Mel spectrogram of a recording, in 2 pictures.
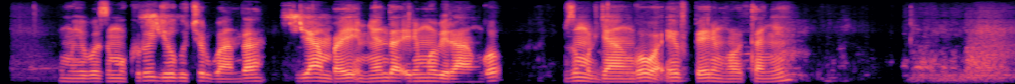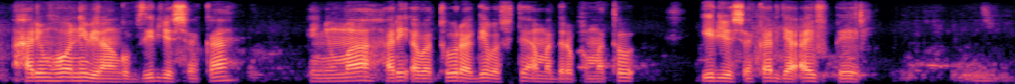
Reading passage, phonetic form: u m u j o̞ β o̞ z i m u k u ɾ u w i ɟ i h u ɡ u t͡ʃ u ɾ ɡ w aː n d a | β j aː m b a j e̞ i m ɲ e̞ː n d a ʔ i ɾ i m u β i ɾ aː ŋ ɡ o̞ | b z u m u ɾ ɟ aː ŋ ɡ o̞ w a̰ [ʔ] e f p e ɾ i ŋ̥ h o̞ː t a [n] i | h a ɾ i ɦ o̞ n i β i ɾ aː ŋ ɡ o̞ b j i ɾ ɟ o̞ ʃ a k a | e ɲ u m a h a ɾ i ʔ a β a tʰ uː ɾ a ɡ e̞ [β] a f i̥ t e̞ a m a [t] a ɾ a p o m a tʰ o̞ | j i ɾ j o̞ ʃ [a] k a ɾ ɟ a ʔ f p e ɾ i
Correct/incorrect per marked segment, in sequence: correct, incorrect, correct, incorrect, correct

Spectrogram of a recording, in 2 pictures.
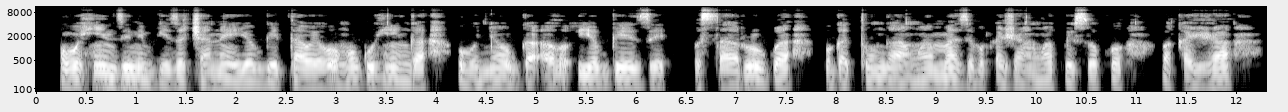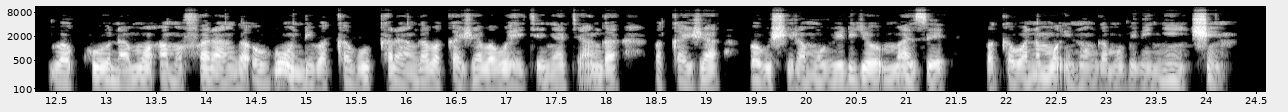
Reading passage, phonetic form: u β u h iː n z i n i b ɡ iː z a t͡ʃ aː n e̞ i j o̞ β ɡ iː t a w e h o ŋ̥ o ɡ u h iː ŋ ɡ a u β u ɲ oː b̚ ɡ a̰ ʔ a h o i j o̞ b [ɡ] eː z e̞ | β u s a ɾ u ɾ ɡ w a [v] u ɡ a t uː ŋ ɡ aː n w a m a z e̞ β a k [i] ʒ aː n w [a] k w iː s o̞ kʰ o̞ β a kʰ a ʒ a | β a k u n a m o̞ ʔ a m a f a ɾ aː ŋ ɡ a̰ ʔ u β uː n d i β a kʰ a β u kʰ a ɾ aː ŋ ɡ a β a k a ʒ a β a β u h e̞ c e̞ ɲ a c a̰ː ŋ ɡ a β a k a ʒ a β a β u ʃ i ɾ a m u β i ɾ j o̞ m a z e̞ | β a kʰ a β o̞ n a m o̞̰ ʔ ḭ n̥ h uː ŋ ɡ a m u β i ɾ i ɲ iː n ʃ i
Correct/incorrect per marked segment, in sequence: correct, incorrect, incorrect, correct

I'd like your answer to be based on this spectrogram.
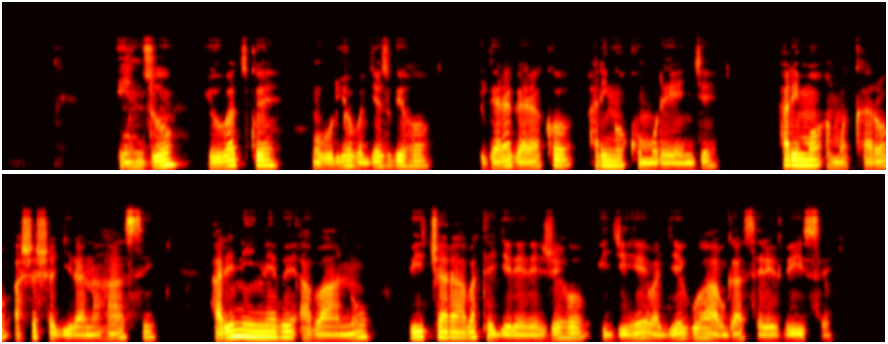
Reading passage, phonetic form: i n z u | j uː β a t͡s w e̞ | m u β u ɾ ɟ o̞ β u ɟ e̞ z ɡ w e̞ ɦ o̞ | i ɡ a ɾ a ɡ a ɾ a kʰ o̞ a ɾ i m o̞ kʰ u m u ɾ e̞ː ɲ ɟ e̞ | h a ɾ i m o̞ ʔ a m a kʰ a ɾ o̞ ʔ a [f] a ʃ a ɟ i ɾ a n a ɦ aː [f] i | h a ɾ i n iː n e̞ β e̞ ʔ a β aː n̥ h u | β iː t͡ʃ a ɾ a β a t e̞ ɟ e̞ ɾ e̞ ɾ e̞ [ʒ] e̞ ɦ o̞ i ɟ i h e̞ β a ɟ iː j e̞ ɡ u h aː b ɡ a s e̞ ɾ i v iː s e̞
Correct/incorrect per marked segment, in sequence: incorrect, incorrect, correct

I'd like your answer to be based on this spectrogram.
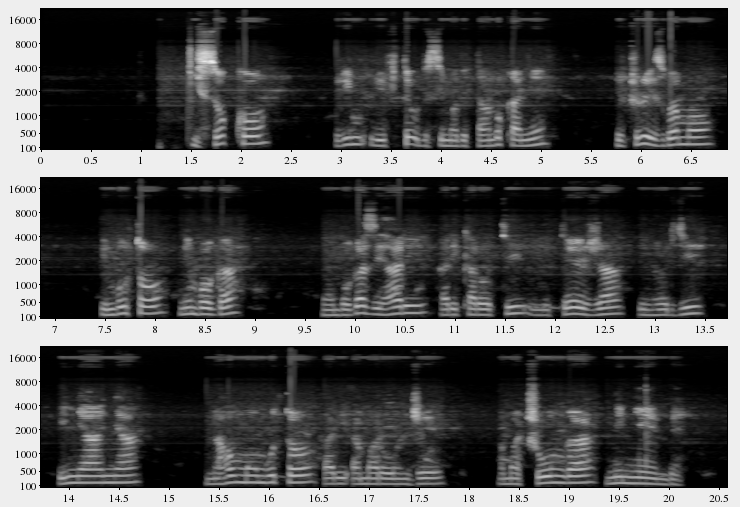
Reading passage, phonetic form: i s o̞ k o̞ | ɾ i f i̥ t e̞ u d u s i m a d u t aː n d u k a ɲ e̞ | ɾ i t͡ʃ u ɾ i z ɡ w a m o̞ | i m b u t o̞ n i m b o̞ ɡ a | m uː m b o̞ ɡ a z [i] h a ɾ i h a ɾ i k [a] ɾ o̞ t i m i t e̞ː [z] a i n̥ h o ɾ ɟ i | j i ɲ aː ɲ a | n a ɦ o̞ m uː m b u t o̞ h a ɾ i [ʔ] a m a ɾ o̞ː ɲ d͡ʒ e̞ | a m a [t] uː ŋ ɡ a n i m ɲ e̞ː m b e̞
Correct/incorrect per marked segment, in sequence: correct, correct, incorrect, correct, incorrect

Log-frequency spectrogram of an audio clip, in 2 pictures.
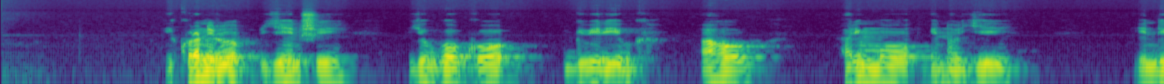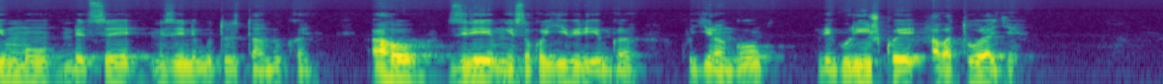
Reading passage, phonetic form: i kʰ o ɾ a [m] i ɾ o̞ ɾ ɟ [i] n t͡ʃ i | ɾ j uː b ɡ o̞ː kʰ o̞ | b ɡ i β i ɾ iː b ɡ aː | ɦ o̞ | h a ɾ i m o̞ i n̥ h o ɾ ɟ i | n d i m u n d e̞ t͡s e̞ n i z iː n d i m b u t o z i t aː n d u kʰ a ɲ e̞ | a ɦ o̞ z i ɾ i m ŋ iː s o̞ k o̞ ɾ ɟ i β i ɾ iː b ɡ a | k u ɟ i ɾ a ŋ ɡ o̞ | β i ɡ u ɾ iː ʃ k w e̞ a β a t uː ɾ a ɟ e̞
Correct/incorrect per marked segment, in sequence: incorrect, incorrect

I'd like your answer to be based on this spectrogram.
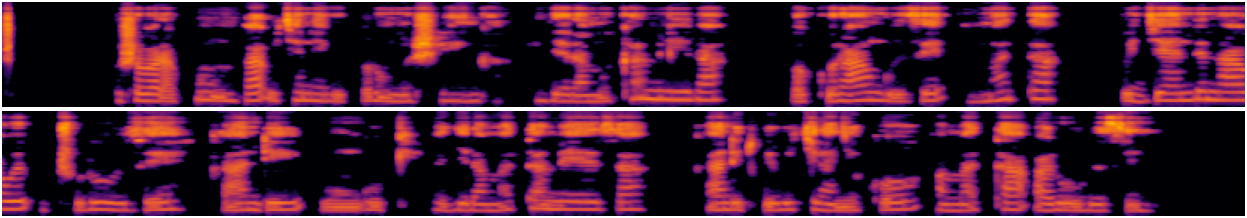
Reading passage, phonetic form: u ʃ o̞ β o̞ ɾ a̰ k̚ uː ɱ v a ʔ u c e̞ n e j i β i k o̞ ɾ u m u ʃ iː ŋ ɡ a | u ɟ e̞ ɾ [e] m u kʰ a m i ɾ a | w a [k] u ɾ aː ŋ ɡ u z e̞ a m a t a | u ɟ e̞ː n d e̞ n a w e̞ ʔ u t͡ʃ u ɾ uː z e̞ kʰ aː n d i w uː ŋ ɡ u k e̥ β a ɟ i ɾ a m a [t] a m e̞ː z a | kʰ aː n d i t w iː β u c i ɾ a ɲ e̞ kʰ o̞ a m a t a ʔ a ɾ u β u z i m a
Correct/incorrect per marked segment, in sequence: incorrect, correct, correct

